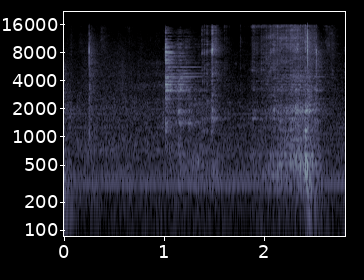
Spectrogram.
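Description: Quiet rubbing strokes of a home-made guitar fret-leveling sanding beam, a few soft scrapes building into a longer, louder pass toward the end.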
